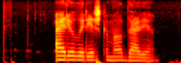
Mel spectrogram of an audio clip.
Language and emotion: Russian, positive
